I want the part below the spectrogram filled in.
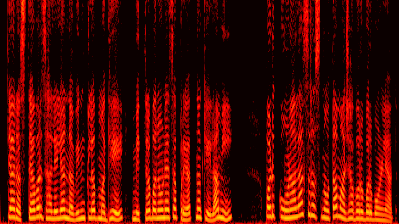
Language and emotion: Marathi, sad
